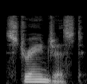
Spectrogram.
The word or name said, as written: strangest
